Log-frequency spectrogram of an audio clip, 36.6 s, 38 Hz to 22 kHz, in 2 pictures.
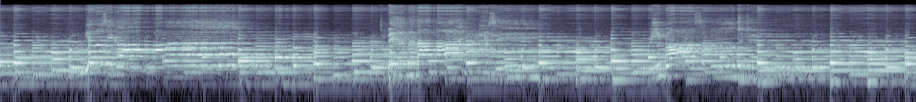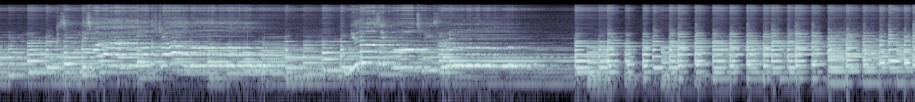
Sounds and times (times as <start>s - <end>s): Music: 0.0s - 36.6s.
